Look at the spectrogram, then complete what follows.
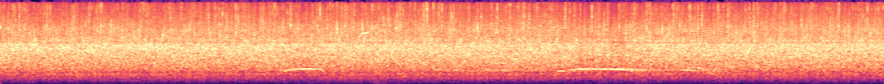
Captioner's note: applause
